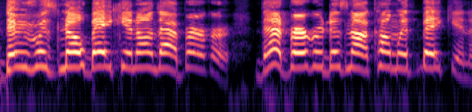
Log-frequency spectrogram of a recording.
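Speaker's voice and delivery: furious high screamed retort; screaming. Retold or imitated. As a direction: scream it in the customer's face, imitating the waitress. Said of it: "she started screaming in my face".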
